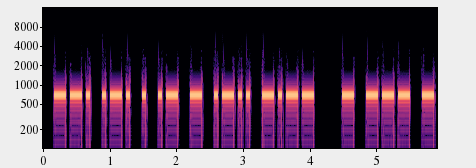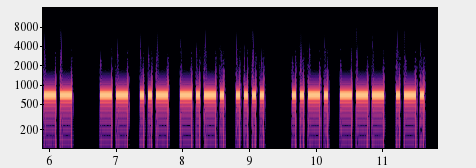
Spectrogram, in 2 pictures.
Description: Morse code, heard as a keyed tone, about 20 wpm, 700 Hz. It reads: GREATLY TOO MUCH FOR
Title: Sentences from Top 1400 Words 20wpm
